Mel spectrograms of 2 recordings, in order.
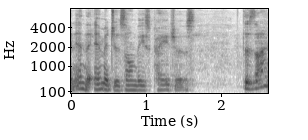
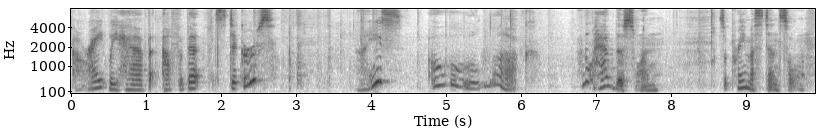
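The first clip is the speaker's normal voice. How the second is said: usual speaking voice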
